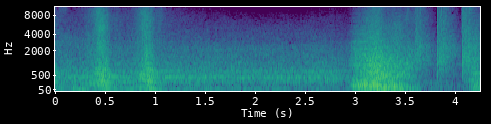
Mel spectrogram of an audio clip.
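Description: Stock car V8 engines racing past close by, two cars in quick succession with a falling pitch, about half a second and a second in. Near the end, a louder swelling whoosh.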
